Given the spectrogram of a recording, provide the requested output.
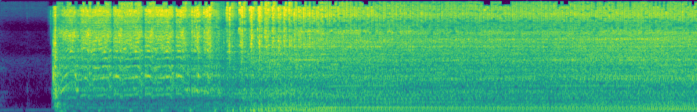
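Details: Walker mower brought in for backfiring through the carburetor, started with a little choke: cranks briefly, catches and climbs to a fast, steady idle with no popping or backfiring; sounds healthy.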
